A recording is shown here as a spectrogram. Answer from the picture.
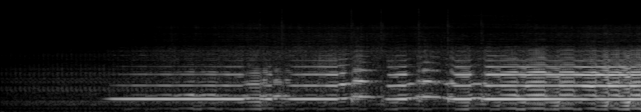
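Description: Tenor saxophone comes in about a second in and holds one long steady note, with shorter notes moving around it, over a low repeating bass figure in a jazz trio.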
